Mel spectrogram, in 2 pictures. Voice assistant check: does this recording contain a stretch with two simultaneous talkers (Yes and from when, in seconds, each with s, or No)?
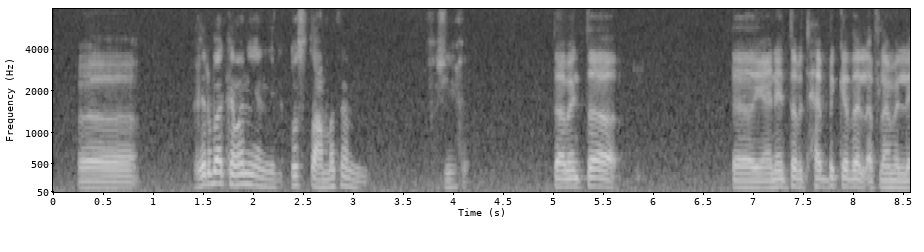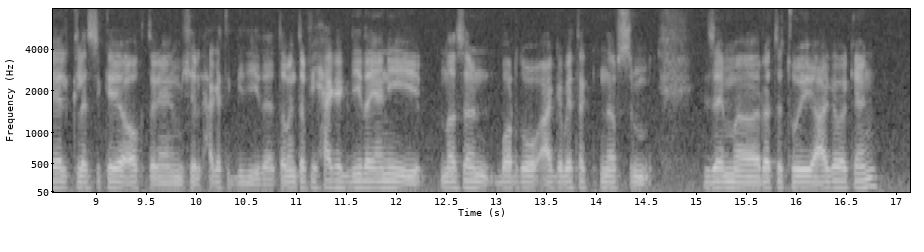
No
